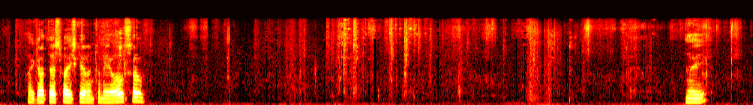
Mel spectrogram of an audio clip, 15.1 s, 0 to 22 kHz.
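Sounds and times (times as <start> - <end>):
metal tools scraping and clicking: 6.6 - 8.7.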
